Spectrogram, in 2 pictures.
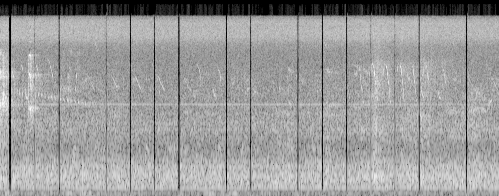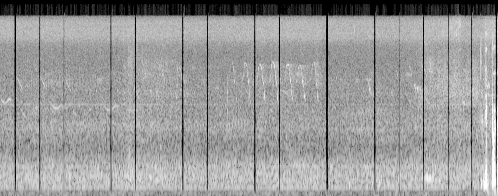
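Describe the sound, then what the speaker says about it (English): Birds call in the South African bush at dawn as the rain clears, faint and distant chirps scattered over a steady insect-like hiss, with a low murmur of talk partly underneath. "The birds are especially noisy because the weather is clearing up."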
